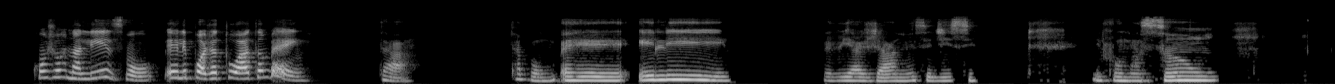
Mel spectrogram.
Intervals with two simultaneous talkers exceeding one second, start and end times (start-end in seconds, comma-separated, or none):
none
